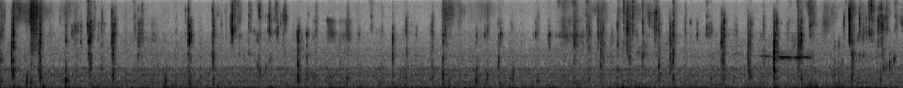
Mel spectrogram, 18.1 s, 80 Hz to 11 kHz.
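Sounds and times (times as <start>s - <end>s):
person chewing crunchy food: 0.0s - 18.0s.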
